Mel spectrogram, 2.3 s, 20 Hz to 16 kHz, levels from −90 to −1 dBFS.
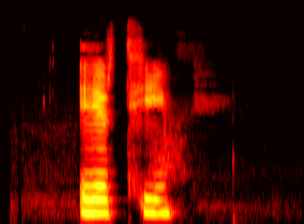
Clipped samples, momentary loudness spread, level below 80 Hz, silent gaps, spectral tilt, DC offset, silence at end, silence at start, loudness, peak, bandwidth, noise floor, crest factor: under 0.1%; 7 LU; -80 dBFS; none; -4.5 dB/octave; under 0.1%; 1 s; 0.6 s; -23 LUFS; -4 dBFS; 10.5 kHz; -76 dBFS; 22 dB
